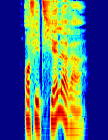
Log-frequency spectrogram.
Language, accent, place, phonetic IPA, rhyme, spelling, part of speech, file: German, Germany, Berlin, [ɔfiˈt͡si̯ɛləʁɐ], -ɛləʁɐ, offiziellerer, adjective, De-offiziellerer.ogg
- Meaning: inflection of offiziell: 1. strong/mixed nominative masculine singular comparative degree 2. strong genitive/dative feminine singular comparative degree 3. strong genitive plural comparative degree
